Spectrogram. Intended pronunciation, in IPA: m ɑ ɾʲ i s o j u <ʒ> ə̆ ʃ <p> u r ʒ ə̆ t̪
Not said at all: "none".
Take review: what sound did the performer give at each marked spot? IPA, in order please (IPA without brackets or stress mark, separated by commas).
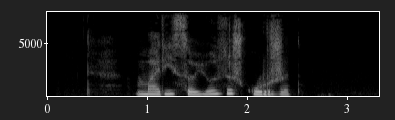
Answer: z, k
